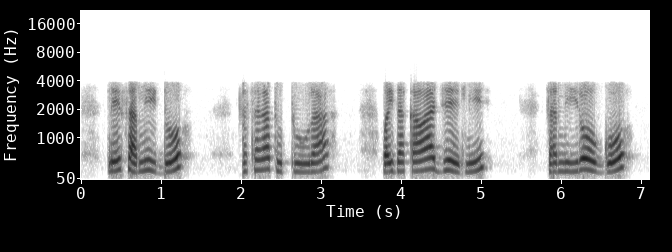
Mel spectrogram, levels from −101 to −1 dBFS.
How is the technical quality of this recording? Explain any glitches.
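The recording has noticeable technical flaws: low-rate codec coloration throughout, plus two brief concealed dropouts.

Speex codec damage runs throughout. The narrow 250 Hz to 3.4 kHz band and hoarse, noisy texture, not warbling, suggest starved CELP excitation, which fits roughly 11 kbps.

VoIP packet loss concealed by the speech codec occurs at 1.97 to 2.04 s (about 40 ms lost) and at 5.87 s (20 ms). The decoder extends the last sound into a fading buzz or coloured noise instead of leaving silence, then takes a moment to recover.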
